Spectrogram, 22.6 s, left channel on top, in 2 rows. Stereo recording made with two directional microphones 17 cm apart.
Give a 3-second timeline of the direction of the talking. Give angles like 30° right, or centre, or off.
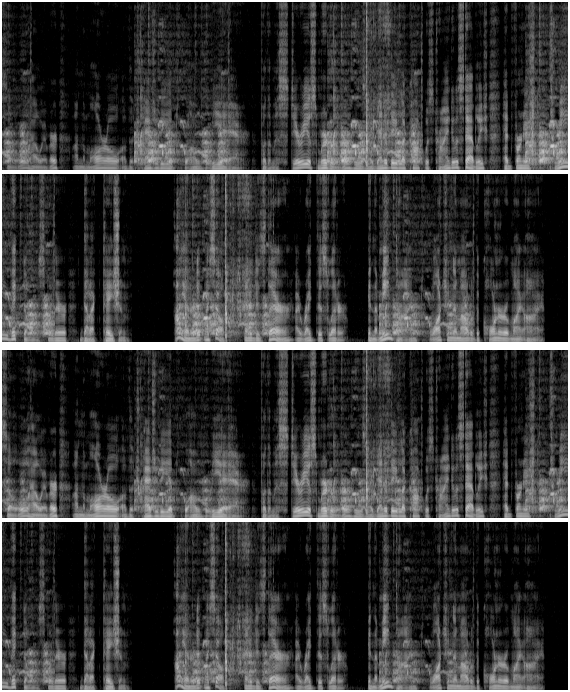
60° right, 30° right, 10° right, 10° left, 20° left, 20° left, 20° left, 20° left.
